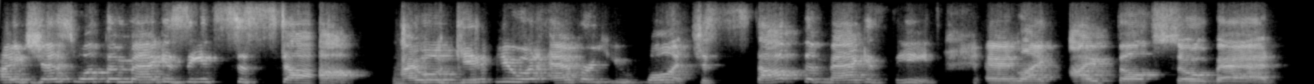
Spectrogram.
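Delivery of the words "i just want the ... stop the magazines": play-acted very high sobbing through tears. Retelling a sales call where the woman on the line starts crying: imitating someone bawling. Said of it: "She just starts bawling".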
